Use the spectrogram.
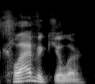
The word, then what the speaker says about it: Clavicular: just and I just it's not cardiovascular, it's Clavicular.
